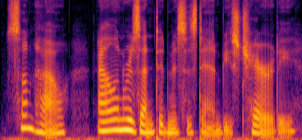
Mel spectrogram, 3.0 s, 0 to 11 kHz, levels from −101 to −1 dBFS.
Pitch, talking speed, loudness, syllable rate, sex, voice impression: 210 Hz, 120 wpm, -17 LUFS, 5.4 syllables/s, female, very feminine, very adult-like, very thin, slightly tensed, weak, dark, slightly soft, muffled, fluent, very raspy, cute, very intellectual, slightly refreshing, sincere, very calm, very friendly, reassuring, very unique, elegant, wild, very sweet, lively, very kind, very modest, slightly light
